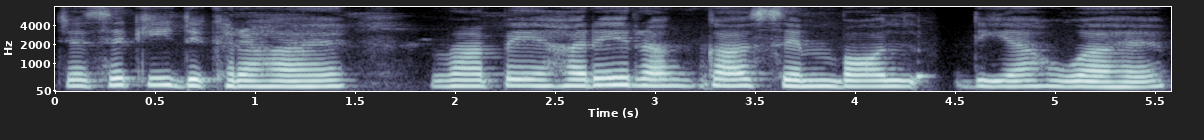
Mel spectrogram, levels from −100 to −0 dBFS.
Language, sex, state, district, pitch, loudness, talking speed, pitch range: Hindi, female, Gujarat, Valsad, 210 Hz, -14 LUFS, 140 wpm, 200-220 Hz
